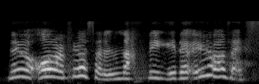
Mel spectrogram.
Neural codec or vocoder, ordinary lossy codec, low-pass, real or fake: codec, 16 kHz, 2 kbps, FreqCodec, smaller model; none; none; fake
